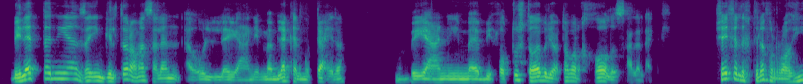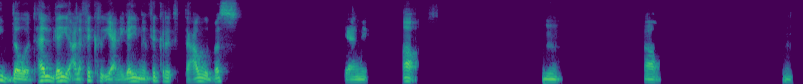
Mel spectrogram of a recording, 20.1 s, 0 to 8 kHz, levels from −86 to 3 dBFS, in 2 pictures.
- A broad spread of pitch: Yes, wide, 6.5 semitones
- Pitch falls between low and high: No, low, 105 Hz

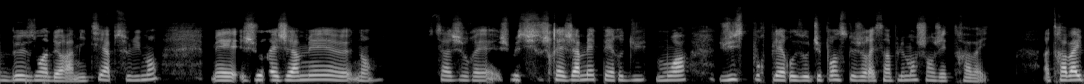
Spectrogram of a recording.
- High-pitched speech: Yes, high, 195 Hz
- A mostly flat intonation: Yes, narrow, 1.9 semitones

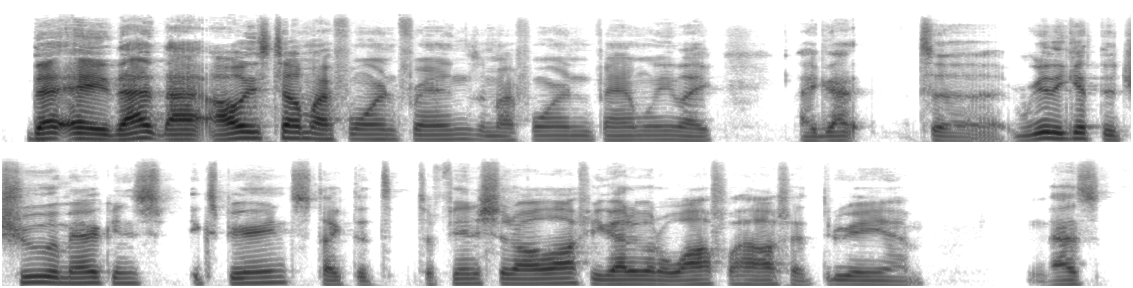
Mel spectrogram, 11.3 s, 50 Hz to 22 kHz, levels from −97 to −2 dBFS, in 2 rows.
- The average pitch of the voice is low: Yes, low, 130 Hz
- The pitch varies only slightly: No, average, 3.7 semitones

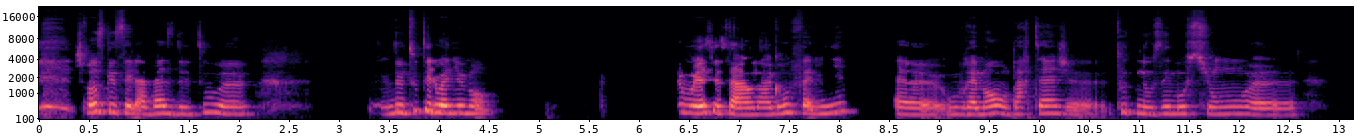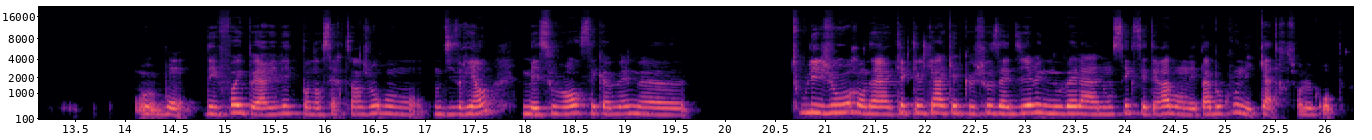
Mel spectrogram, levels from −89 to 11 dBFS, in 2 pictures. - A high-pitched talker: Yes, high, 225 Hz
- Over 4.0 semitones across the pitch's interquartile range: No, narrow, 2.5 semitones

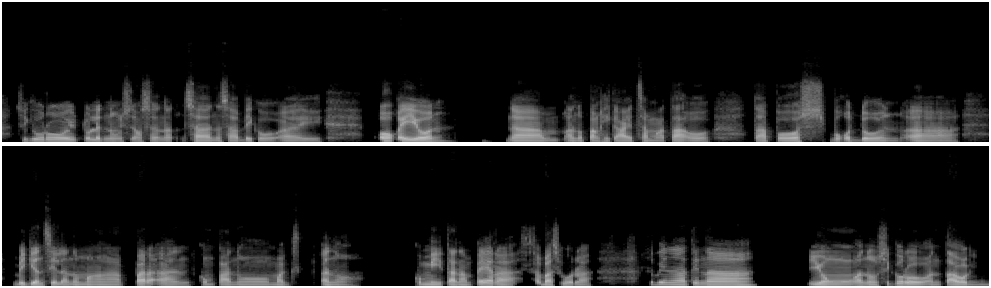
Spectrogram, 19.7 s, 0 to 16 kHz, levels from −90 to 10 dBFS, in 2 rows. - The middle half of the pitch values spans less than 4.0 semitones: No, average, 4.3 semitones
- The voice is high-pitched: No, low, 125 Hz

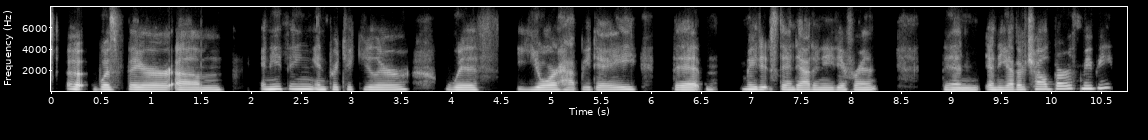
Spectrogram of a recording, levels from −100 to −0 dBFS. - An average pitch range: No, narrow, 2.2 semitones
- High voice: Yes, high, 195 Hz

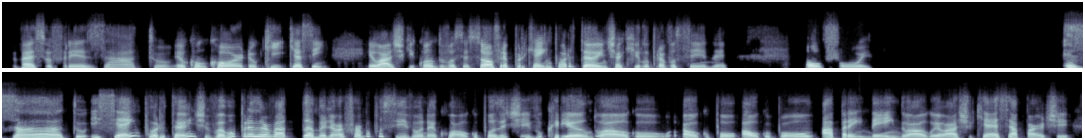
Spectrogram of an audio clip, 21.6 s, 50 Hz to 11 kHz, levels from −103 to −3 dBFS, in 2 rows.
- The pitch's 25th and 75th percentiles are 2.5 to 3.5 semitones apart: No, average, 5.0 semitones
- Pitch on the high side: Yes, high, 195 Hz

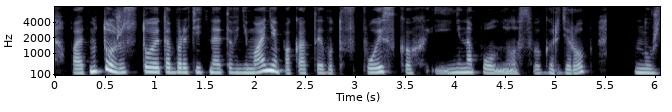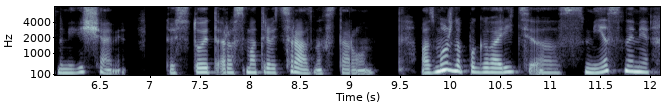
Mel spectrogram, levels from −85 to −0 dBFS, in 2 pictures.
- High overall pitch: No, medium, 180 Hz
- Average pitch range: Yes, average, 3.5 semitones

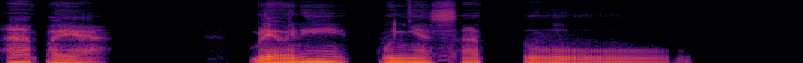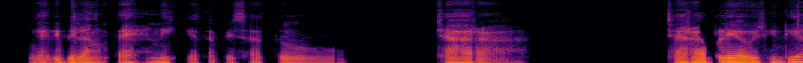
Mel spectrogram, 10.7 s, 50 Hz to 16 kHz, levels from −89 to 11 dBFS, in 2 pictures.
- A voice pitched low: Yes, low, 115 Hz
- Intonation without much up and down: No, average, 3.2 semitones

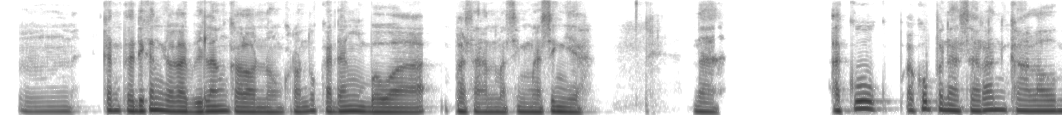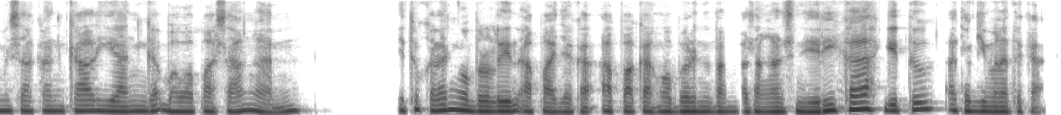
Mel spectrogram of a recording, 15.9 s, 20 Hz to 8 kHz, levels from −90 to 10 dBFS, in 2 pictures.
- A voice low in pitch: Yes, low, 125 Hz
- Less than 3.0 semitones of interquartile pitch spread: Yes, narrow, 2.6 semitones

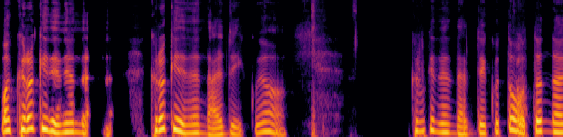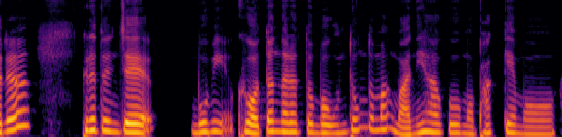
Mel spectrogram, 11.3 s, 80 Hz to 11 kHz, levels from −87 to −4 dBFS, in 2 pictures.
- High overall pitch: Yes, high, 215 Hz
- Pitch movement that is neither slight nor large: Yes, average, 4.1 semitones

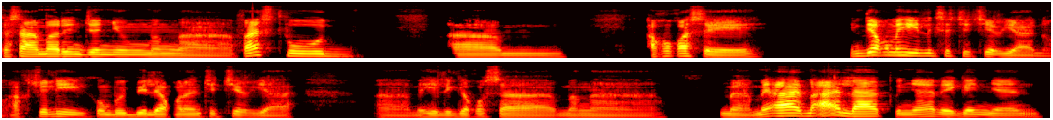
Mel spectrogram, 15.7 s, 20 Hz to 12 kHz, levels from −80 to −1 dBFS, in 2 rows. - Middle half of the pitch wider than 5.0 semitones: Yes, wide, 5.5 semitones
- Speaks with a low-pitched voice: Yes, low, 115 Hz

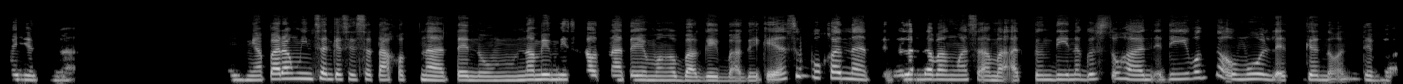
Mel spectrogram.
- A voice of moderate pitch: No, high, 220 Hz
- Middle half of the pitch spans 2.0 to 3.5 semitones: Yes, average, 3.0 semitones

